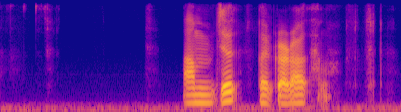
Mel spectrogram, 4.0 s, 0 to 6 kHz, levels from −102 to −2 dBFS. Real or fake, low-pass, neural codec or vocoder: fake; 5.4 kHz; autoencoder, 22.05 kHz, a latent of 192 numbers a frame, VITS, trained on many speakers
